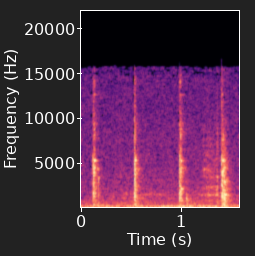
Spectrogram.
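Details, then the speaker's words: Antique Seikosha wall clock, movement reassembled after repair, while being put in beat: crisp ticks at even spacing, about two a second, in a quiet room; the clock sounds in beat. "That sounds pretty good. I'm an amateur. I'm not an expert, but that sounds pretty even."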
